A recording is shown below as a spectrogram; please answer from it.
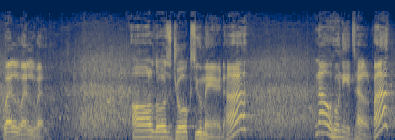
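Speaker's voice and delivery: slow, smug, rising Indian taunt; gloating Indian accent. Retold or imitated. Agent taunts the comedian for his jokes in a gloating Indian accent. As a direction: relish the revenge in an Indian accent.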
